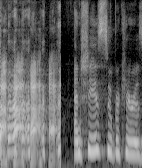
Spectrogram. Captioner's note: both laughing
